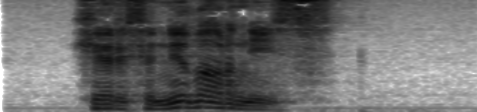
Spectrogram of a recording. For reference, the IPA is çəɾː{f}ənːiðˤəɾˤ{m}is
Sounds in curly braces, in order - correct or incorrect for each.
correct, incorrect

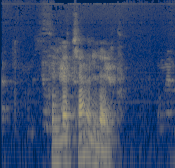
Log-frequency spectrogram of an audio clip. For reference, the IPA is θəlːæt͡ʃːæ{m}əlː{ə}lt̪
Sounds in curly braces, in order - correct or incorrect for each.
correct, correct

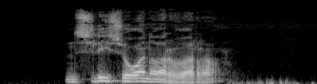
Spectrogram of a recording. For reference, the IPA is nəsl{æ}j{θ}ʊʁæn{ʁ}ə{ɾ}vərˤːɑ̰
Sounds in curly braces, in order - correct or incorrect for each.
incorrect, incorrect, correct, correct

